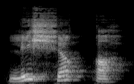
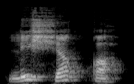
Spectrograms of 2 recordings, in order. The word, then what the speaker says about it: للشقة: Say for the apartment للشقة للشقة Notice because the lam in الشقة is silent. Although للشقة has double lam, the second lam remains silent.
